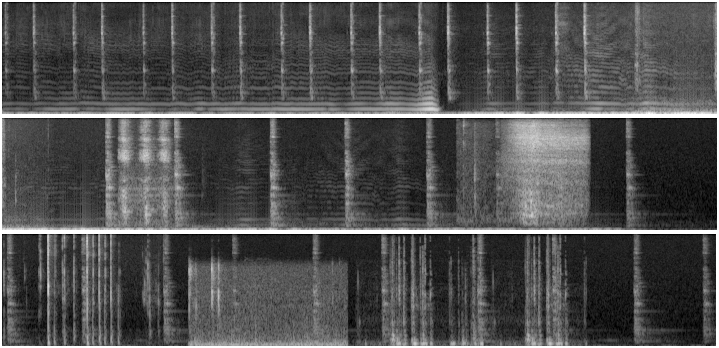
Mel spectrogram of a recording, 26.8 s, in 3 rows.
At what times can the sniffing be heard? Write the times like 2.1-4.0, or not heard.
10.3-11.1, 14.7-16.3.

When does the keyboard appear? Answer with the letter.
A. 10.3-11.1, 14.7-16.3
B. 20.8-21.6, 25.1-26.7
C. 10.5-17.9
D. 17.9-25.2
D.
